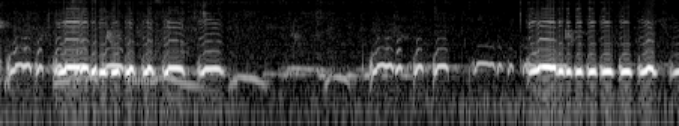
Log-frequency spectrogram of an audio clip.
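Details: Zebra dove, local bird with a big voice, cooing to make rival doves respond; rapid rolling coo phrases, a softer drawn-out middle section, then another fast bubbling burst.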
